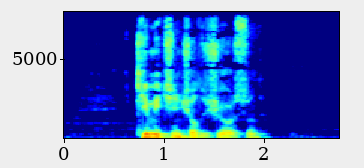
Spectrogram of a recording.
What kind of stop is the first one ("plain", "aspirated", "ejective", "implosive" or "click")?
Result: aspirated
